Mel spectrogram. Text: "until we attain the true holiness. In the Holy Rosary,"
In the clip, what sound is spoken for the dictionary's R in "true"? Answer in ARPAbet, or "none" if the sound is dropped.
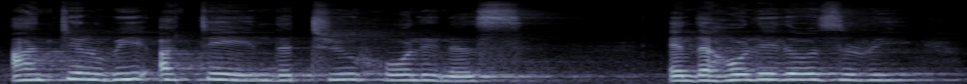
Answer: none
